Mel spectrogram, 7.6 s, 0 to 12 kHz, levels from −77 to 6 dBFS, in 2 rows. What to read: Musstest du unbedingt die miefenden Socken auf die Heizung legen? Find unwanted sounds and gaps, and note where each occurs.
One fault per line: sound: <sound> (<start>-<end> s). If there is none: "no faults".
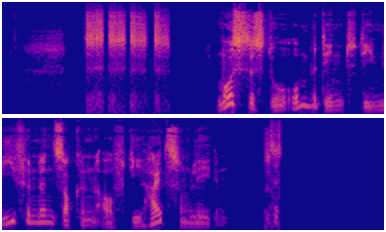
sound: laugh (0.8-1.7 s)
sound: laugh (6.4-6.6 s)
